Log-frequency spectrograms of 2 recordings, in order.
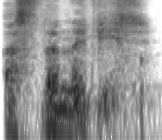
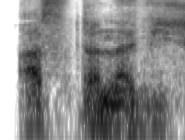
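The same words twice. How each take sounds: First: Urgent whispered command; sudden whisper. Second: Said in the usual way. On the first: A narrator's reading. Explorer suddenly orders the pilot to stop, whispering. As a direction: whisper it softly, without voice. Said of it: "вдруг сказал шёпотом".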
